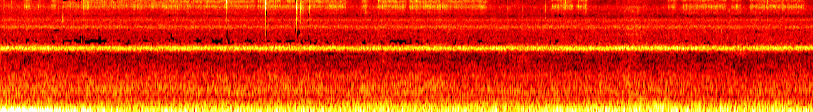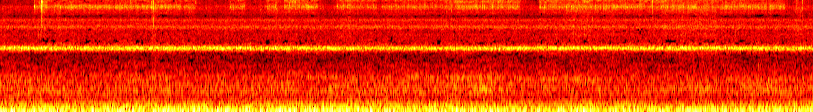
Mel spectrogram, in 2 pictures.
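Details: Cicada calling during rain: one steady, unbroken high-pitched whine holds at a constant pitch for the whole stretch, laid over a dense hiss and patter of falling raindrops.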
